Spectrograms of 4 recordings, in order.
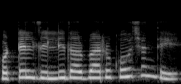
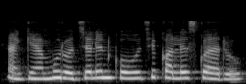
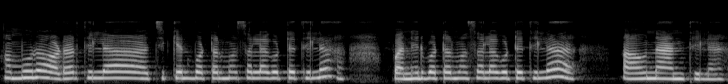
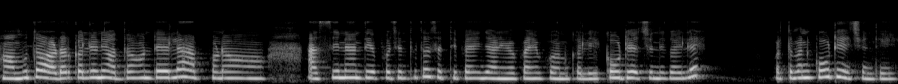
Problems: constant background noise, continuous background conversations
